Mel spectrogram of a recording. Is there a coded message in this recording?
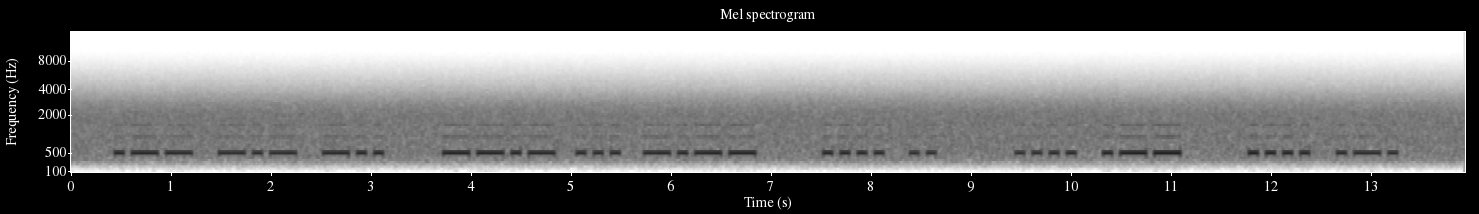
Yes: Morse code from 0.4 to 13.3 s, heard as a keyed tone, hand-sent with a paddle, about 14 wpm, 500 Hz, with radio static. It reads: WKD QSY HI HW HR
